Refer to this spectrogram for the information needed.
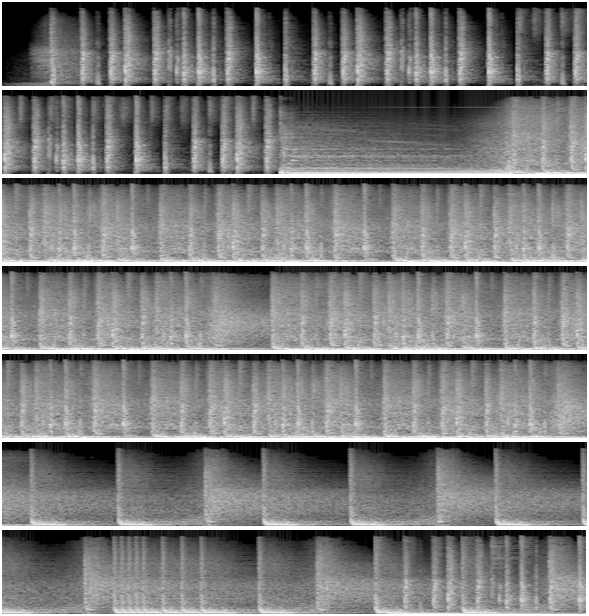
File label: The Sport Beat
